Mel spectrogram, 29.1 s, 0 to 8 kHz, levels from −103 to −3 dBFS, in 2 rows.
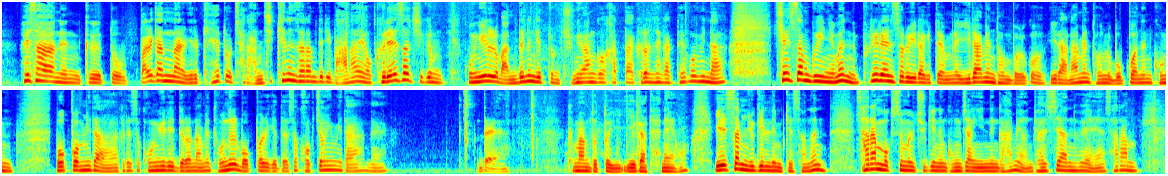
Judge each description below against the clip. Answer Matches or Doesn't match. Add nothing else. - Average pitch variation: Matches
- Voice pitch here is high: Doesn't match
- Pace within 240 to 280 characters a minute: Doesn't match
